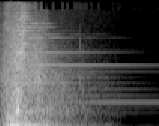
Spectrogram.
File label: Throwing Knives Throw Heavy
